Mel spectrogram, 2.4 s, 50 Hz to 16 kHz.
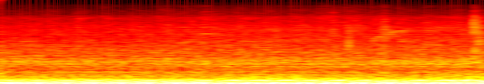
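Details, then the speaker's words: Lexus 1UZFE V8 swapped into a Jeep KJ, in park then neutral: deep steady rumble held low and flat, won't rev; sounds much better in drive, and a gearbox issue with the prop shaft not spinning is suspected. "okay so this is the park you guys can hear it won't ref up so let's put it it's now a neutral"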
